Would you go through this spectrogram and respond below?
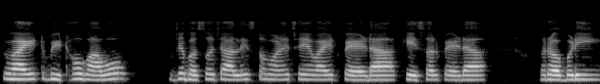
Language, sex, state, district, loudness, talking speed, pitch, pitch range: Gujarati, female, Gujarat, Gandhinagar, -17 LUFS, 160 wpm, 225 Hz, 215-235 Hz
